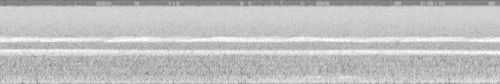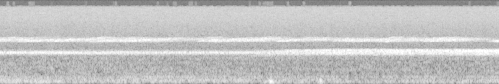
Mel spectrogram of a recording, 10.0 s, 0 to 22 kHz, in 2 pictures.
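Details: Dense spring peeper chorus mixed with American toads in Michigan, 24 April 2025, stars overhead and some cloud: continuous high peeping band and a sustained lower trill, with two sharp knocks near the end over a low rumble.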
